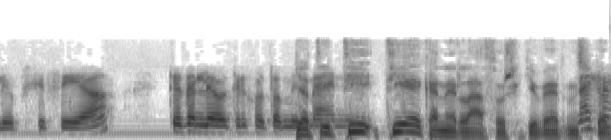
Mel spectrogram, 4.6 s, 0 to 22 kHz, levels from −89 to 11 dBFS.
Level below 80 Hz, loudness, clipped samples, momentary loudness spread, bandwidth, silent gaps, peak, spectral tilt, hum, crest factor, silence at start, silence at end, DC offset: -40 dBFS; -19 LUFS; under 0.1%; 7 LU; 8 kHz; none; -6 dBFS; -6.5 dB/octave; none; 14 dB; 0 s; 0 s; under 0.1%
